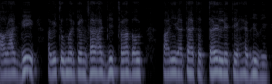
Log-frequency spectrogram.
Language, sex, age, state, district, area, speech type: Hindi, male, 60+, Uttar Pradesh, Ghazipur, rural, spontaneous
